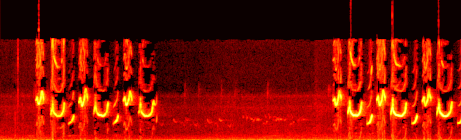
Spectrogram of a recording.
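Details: Caged Java sparrow song played to prompt another bird to sing: two bursts of high chirping notes, each with looping, whistled upswept syllables repeated quickly, separated by a few seconds of quiet low hum.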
